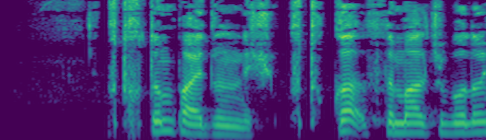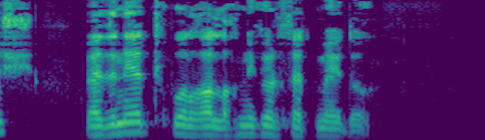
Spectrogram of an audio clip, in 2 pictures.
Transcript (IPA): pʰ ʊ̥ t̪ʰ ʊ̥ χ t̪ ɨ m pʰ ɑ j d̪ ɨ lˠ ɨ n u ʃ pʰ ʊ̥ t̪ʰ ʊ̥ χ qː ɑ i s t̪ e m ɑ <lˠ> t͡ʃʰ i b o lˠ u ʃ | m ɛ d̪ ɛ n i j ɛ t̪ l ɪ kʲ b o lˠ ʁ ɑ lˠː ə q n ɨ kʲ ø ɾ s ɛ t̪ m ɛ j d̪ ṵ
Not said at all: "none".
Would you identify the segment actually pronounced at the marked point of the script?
lˠ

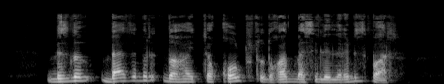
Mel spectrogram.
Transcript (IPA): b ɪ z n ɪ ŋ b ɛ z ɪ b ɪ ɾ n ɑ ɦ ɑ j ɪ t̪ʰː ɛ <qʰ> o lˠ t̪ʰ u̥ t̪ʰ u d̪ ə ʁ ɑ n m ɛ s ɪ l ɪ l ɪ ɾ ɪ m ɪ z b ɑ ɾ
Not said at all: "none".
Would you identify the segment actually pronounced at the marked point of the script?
qʰ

